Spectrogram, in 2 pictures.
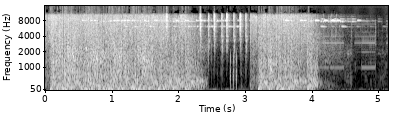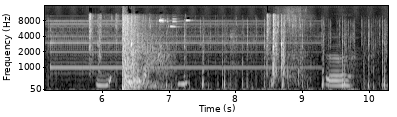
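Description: Gunfire and explosive bursts from a Half-Life multiplayer match, several loud shots and booms packed close together early, then sparser pops and in-game effects later.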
